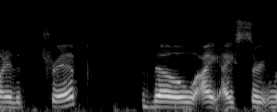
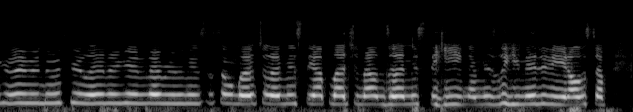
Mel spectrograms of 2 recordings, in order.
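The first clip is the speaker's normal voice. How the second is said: high, sobbing, crying through every word; 9 semitones higher than usual. Retelling driving into north carolina, acting out past self: imitating own past crying. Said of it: "And I was like crying".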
